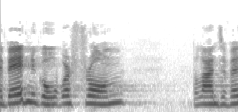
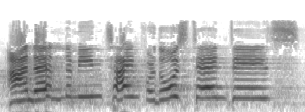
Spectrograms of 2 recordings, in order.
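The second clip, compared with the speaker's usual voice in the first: grand announcement; 5 semitones higher, 5 dB louder, slower than usual. Pretend.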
